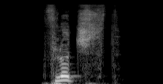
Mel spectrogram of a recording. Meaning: second-person singular present of flutschen
- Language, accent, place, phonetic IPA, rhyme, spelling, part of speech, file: German, Germany, Berlin, [flʊt͡ʃst], -ʊt͡ʃst, flutschst, verb, De-flutschst.ogg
